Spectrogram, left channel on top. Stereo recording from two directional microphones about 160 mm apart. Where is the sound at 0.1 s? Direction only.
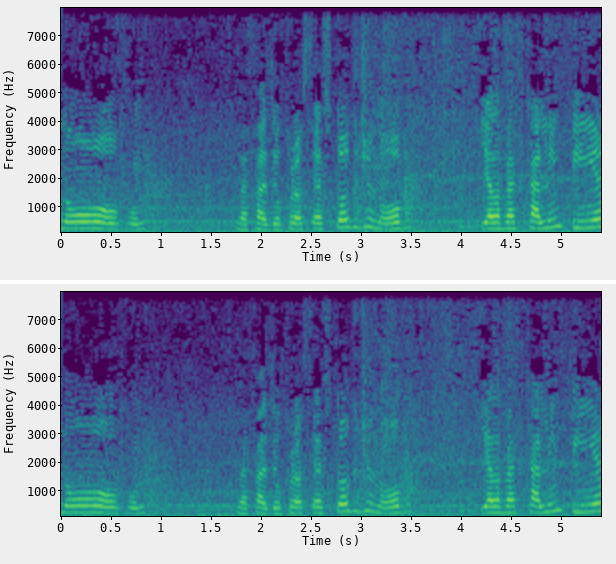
10° right (ahead or behind).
